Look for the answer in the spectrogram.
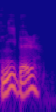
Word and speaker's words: Nebel: Donc ça se prononce Nibel, et c'est de l'allemand.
